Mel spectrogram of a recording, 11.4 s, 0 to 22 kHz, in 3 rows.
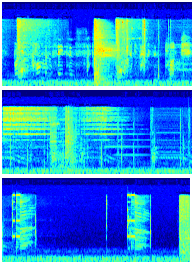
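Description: A silenced Hampton .45 pistol in No One Lives Forever fires with a muffled, stifled thunk, one sharp shot standing out among quieter game clicks and beeps under a continuous steady hum.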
